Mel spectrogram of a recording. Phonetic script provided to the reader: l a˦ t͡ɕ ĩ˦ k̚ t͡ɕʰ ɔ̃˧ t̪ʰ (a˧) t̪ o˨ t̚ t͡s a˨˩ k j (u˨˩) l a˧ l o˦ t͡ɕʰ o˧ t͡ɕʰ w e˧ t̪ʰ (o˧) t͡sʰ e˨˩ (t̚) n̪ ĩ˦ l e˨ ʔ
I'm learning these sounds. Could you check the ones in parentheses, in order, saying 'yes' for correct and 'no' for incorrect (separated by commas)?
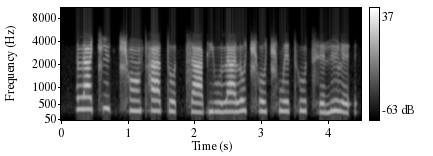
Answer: yes, yes, no, no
